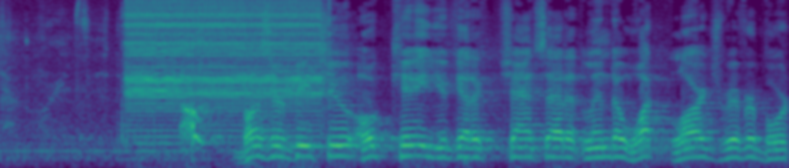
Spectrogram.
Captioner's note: buzzer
